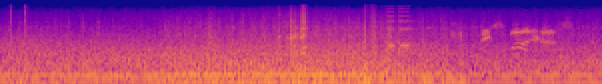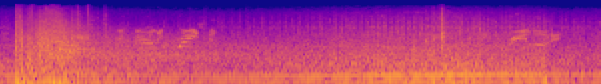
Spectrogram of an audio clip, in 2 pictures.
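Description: A tank engine rumbles steadily as the tank drives along.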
